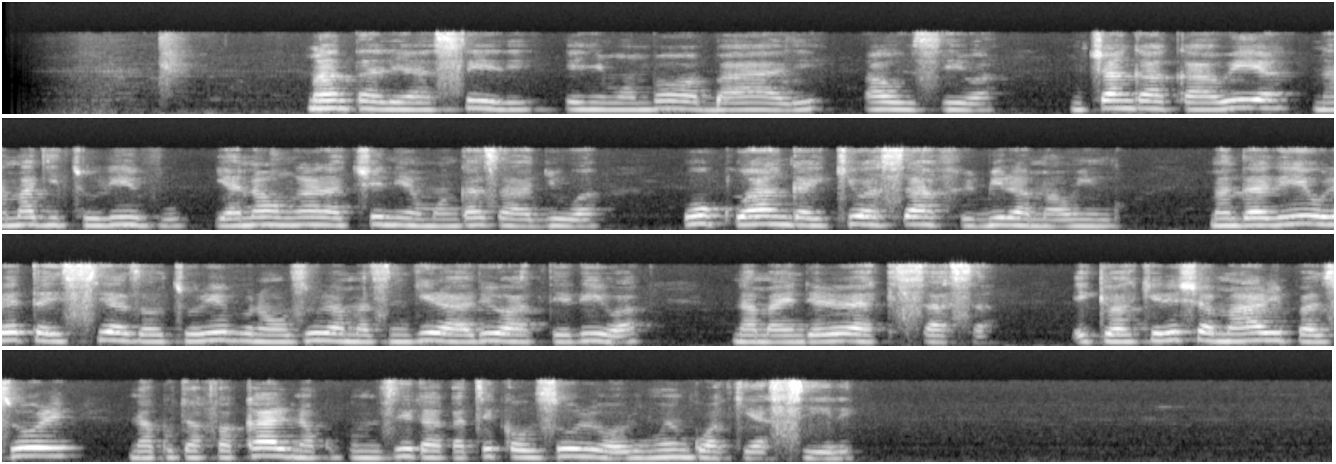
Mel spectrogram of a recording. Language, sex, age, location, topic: Swahili, female, 25-35, Dar es Salaam, agriculture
